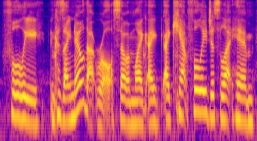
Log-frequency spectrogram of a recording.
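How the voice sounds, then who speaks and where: A woman's voice: fairly low pitch, a little slow. A woman speaking as a podcast guest in casual, slangy, emphatic conversation.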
